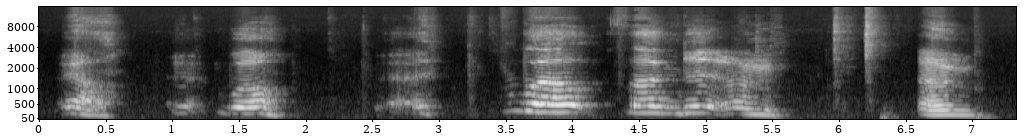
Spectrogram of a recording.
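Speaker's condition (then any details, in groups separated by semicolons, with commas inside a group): Cerebral palsy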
